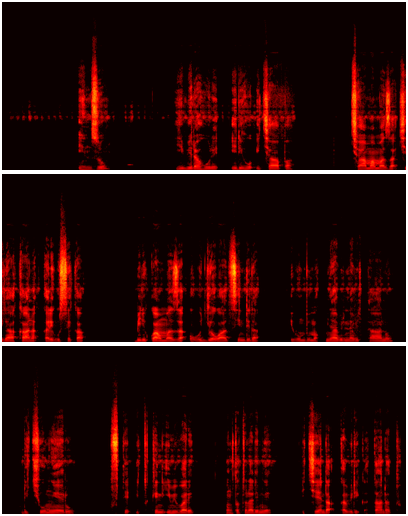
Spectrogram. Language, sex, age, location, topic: Kinyarwanda, male, 18-24, Kigali, finance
